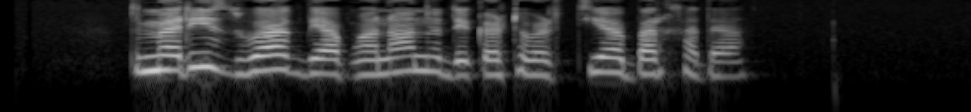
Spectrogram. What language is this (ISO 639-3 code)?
pus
